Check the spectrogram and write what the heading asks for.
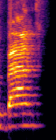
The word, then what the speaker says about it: Banff: Also, we've been to Banff. Yeah. Is that the right pronunciation?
